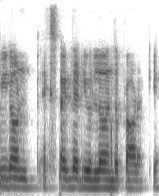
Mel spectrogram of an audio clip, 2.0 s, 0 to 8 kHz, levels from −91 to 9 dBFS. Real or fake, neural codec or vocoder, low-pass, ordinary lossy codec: real; none; 7.2 kHz; AAC, 48 kbps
